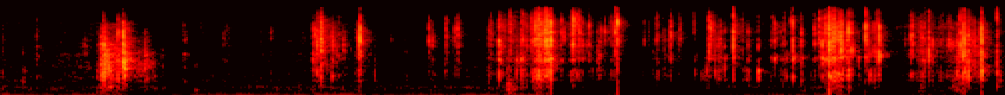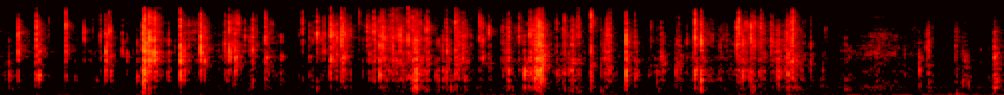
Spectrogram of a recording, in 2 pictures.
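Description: Foil wrapper of a Pokémon trading card booster pack crinkling and tearing as hands work it open: a few scattered crackles at first, then a dense run of sharp, irregular crackles from about two seconds in, dying away near the end.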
